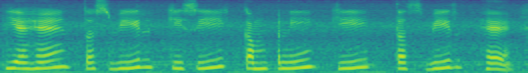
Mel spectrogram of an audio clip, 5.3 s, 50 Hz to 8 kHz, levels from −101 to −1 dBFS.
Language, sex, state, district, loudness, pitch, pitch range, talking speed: Hindi, female, Haryana, Charkhi Dadri, -16 LUFS, 255 Hz, 245-290 Hz, 80 wpm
